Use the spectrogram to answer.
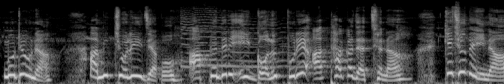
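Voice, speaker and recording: A fussy lady singer from a comic cartoon. Her voice is extremely high and very animated, full of theatrical complaint, with faint music behind. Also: a little fast, full character voice. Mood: huffy. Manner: plaintive, theatrical.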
